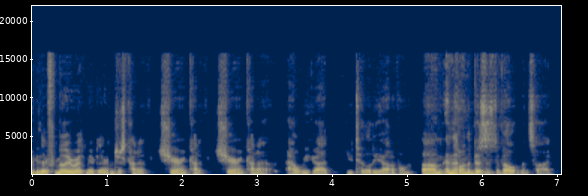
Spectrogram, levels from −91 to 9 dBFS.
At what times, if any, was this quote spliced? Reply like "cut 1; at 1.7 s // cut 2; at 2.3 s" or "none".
cut 1; at 1.0 s // cut 2; at 2.2 s // cut 3; at 5.1 s // cut 4; at 5.7 s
